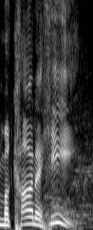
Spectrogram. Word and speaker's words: McConaughey: are Joe on the spot with the name pronunciations. You've been feeding me some really good information this weekend. McConaughey. Okay, so Ethan McConaughey.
